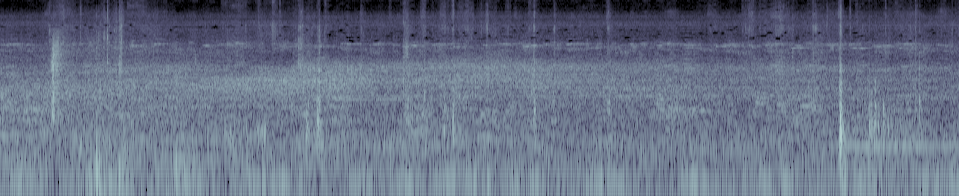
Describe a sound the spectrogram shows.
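Things rattle and knock inside a car.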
